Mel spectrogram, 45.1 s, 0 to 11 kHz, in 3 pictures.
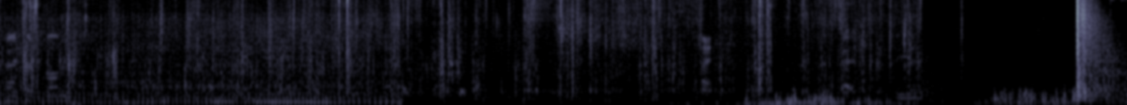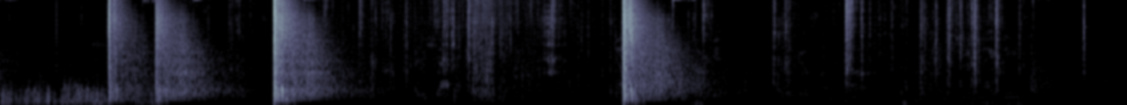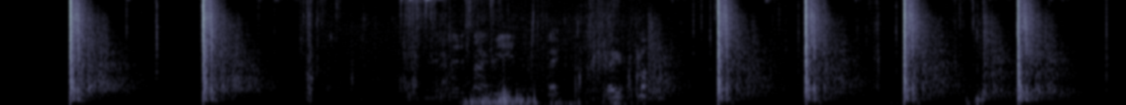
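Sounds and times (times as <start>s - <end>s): rifle shots with echo: 14.4s - 15.0s, 16.4s - 19.8s, 23.3s - 24.6s, 31.0s - 31.8s, 32.7s - 33.6s, 38.5s - 44.5s.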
